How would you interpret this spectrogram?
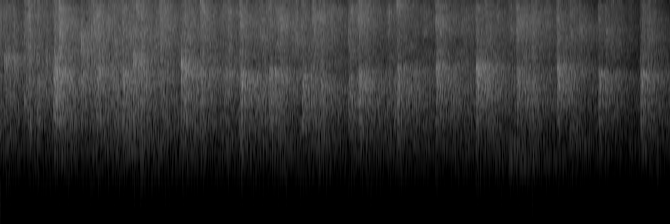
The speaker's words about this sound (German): Nochmal herzlichen Dank und ein Applaus ist es wert.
